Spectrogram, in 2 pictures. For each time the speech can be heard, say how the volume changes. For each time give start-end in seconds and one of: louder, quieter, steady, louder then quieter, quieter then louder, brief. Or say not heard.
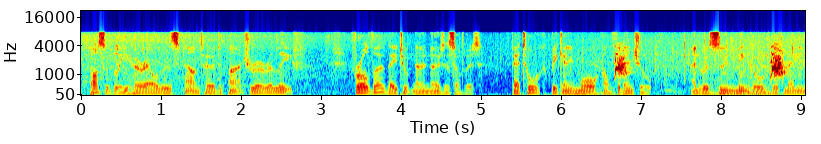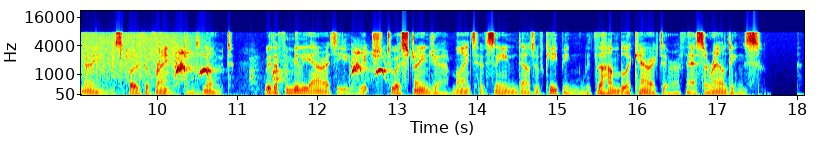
0.1-18.0 steady.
